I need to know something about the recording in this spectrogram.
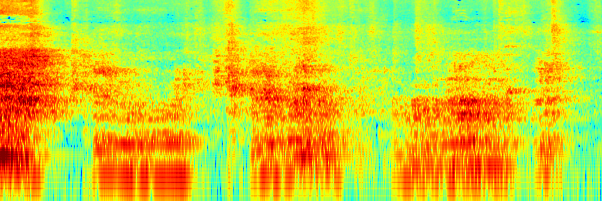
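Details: Siberian husky, described as hard to train, giving low, rough, drawn-out grumbling vocalizations in uneven bursts, with a deep throaty tone and brief pauses between phrases.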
